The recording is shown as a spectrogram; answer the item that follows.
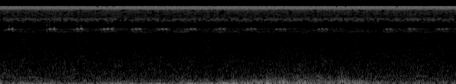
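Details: High, even chirps from crickets in a summertime countryside wheat field, repeating about three times each second, accompanied by a gentle breeze that rises midway.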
